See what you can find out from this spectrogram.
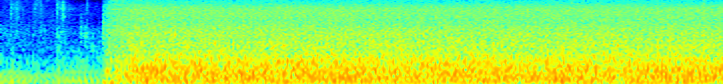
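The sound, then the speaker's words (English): Whitewater on the Gull River in Haliburton County, a kayaking and canoeing run, rushes in a loud, dense, unbroken roar that cuts in abruptly after a brief quieter moment and holds steady. “The sound you're hearing is the mighty Gull River.”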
